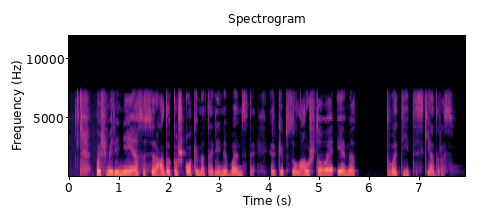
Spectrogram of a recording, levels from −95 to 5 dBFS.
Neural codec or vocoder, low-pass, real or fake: none; 7.2 kHz; real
